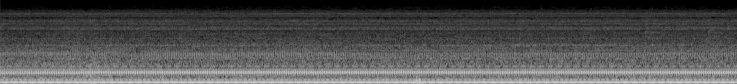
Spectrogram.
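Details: Loud, steady low motor hum with a fast regular buzz from a running Omron NE-C28 compressor nebulizer, compared against a mesh nebulizer.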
